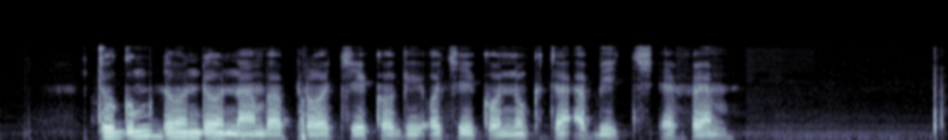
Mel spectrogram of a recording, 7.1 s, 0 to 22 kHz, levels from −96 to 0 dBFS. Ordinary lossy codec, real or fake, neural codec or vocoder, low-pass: none; fake; vocoder, 44.1 kHz, 80 mel bands, Vocos; 5.4 kHz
